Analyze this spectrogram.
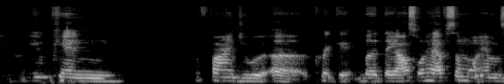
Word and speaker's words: Cricut: Cricket is spelled C R I C U T. Cricut. Cricket. Oh, I spelled it like the uh the insect. Wait. Nope. Nope. Not the insect.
